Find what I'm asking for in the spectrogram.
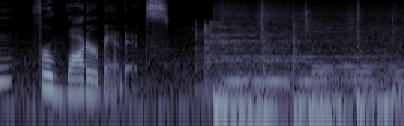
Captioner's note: rumbling of driving car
